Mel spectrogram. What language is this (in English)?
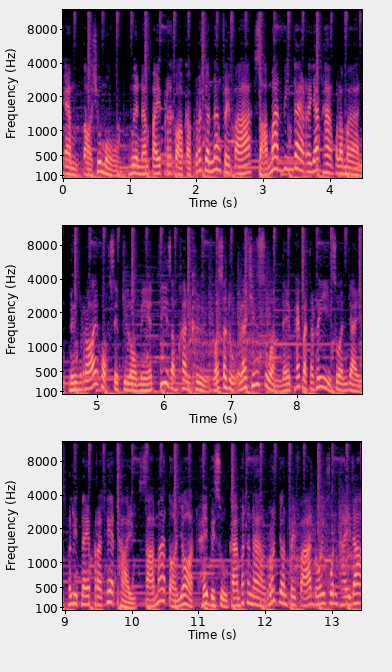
Thai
